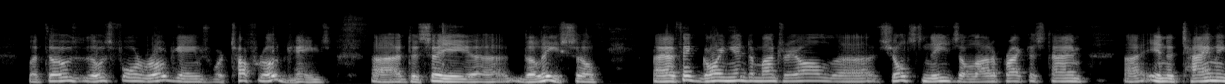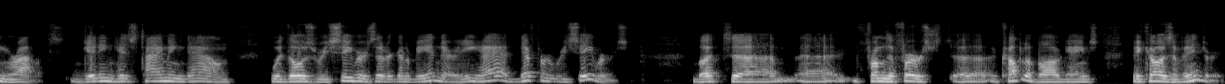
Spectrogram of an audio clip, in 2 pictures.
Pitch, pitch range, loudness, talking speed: 140 Hz, 125-155 Hz, -22 LUFS, 165 wpm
